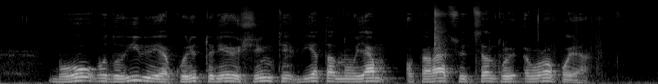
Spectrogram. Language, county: Lithuanian, Kaunas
